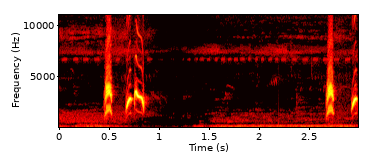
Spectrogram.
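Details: Trained sooty-headed bulbul (kutilang) used as a lure, giving two brief pairs of notes, a sharp chip followed by a rising slurred whistle, with soft low background noise.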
